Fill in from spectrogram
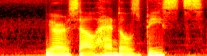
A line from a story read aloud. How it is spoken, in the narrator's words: asked nervously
